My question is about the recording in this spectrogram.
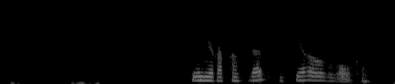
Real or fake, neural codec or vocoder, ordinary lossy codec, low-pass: fake; codec, 16 kHz, 0.5 kbps, X-Codec, WavLM features, trained on Multilingual LibriSpeech; none; 3.6 kHz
